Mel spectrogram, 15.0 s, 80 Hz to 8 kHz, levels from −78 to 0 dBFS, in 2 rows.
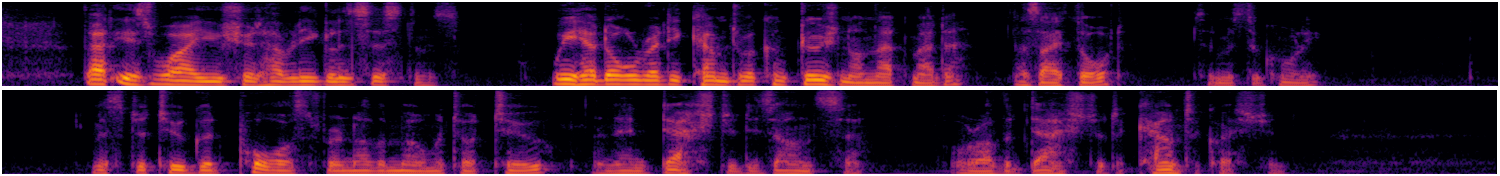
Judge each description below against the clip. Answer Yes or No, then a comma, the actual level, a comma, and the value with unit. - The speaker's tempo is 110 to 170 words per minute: No, average, 180 wpm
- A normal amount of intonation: Yes, average, 4.3 semitones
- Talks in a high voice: No, low, 115 Hz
